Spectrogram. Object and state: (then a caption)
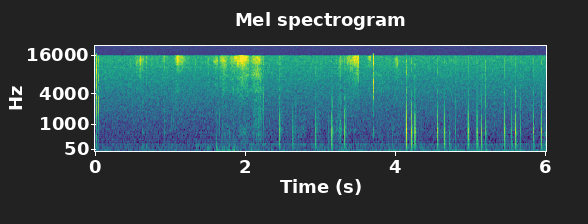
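Hardcover book. Fingertips tap the cover and edges of a solid, closed medium hardcover book with paper pages and a cardboard cover, printed with a peacock-feather pattern and bearing a price sticker. The book rests on and is held above a white duvet, with wired earphones lying nearby as the microphone. Quiet, short, dull mid-pitched taps start sparse and grow into a quicker, louder run of crisp knocks near the end.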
